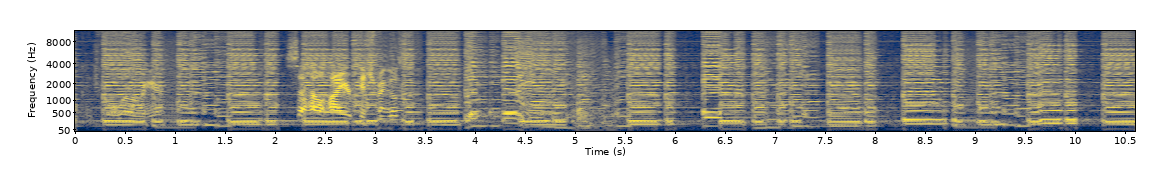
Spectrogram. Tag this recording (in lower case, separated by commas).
musical instrument, speech, music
